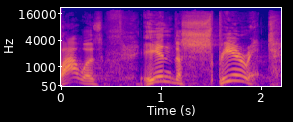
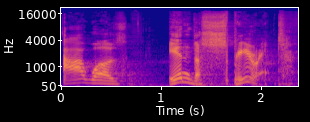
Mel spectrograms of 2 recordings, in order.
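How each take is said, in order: First: Awed exclamation on "in the Spirit"; with a wow. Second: "in the Spirit" lifted with a rising, drawn-out "in"; mild exclaimed reading of "in the Spirit"; exclamation point. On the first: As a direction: say "I was in the Spirit" with wonder, a big wow. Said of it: "We read it with a wow". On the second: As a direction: read "I was in the Spirit" like an exclamation. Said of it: "we read it with an exclamation point". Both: Shown as a demonstration.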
